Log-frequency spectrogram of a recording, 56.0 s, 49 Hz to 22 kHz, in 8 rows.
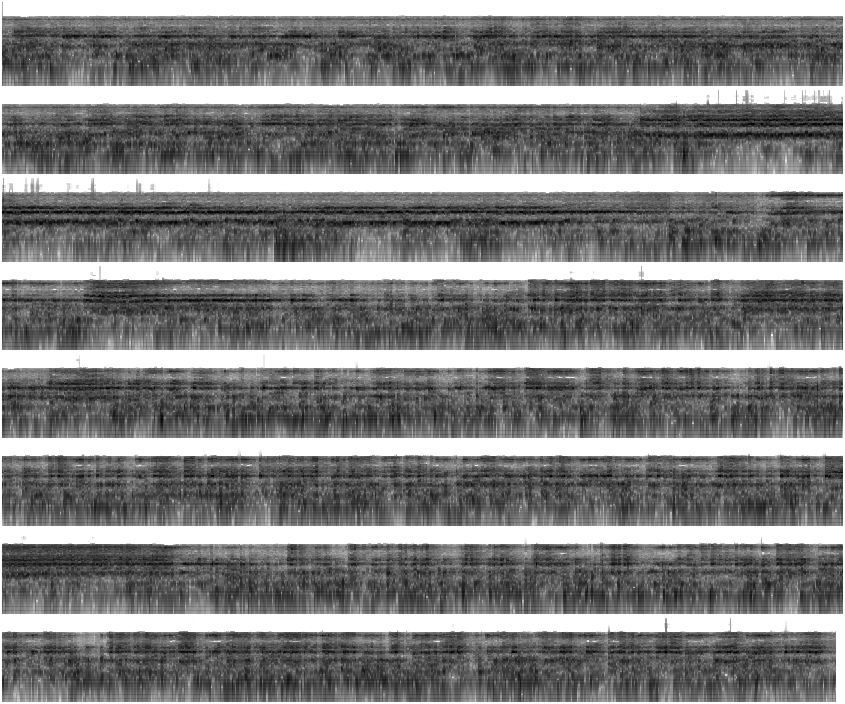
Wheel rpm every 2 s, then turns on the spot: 230, 230, 230, 230, 230, 230, 220, 210, 210, 220, 230, 230, 230, 230, 230, 230, 230, 230, 230, 230, 230, 230, 230, 230, 230, 230, 230, 230.
none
